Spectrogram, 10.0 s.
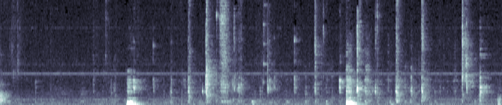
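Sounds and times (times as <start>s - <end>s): person chewing and lip-smacking: 1.8s - 10.0s
person humming mm: 2.5s - 2.9s, 6.8s - 7.6s.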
